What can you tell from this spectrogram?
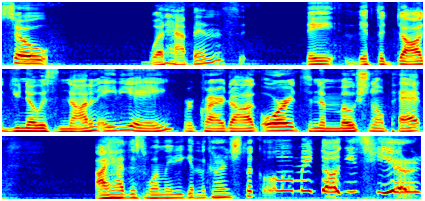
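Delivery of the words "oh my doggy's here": very high, slow put-on Russian accent. Speaker retelling a passenger getting in the car with her dog, imitating a russian accent. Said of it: "She was Russian. She had an accent".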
